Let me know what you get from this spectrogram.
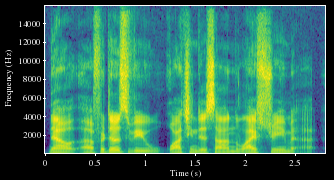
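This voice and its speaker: A man with a smooth, clean voice at a medium pitch hosts a conversational interview. He speaks haltingly and often repeats a phrase before going on. The sound is dry, from a treated room. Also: steady tone, fairly bright tone, no room sound. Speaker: physician interviewer hosting a livestream.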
